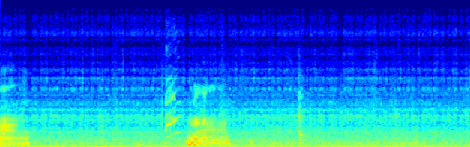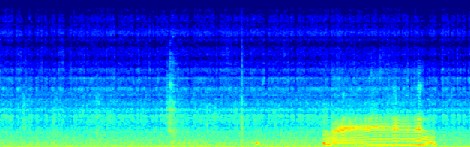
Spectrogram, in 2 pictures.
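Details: Young Singapura kitten growing up indoors and starting to peek out of its nursing bed; a brief meow early on, faint clicks and quiet room hum, then a longer wavering meow near the end.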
